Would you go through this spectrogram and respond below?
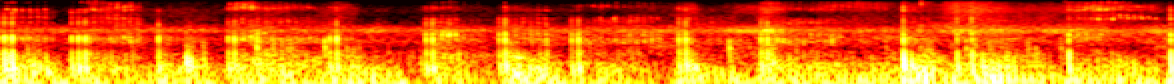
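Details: Sleeping Persian cat, a male, snoring under gentle petting: a continuous deep, soft rumble overlaid by irregular light rustling and brushing strokes about every half second.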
